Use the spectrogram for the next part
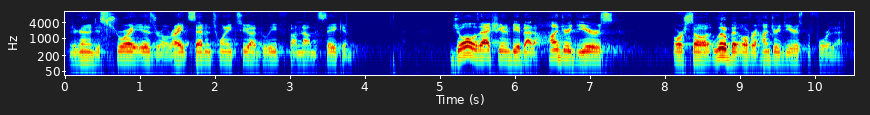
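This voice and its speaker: A man's voice: mid-range voice, steady tone, fairly quick. A man with a Southern US accent gives an informal teaching sermon in a folksy, self-effacing way. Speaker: preacher.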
